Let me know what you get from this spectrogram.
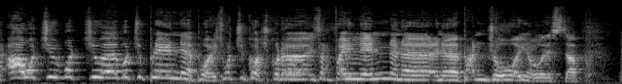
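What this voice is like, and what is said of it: Thick Welsh valleys accent impression. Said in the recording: “a proper thick valley accent”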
